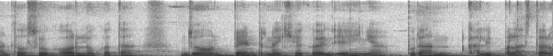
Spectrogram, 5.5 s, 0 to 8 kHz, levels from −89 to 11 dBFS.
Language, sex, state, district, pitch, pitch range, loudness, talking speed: Bhojpuri, male, Bihar, East Champaran, 115 Hz, 110-115 Hz, -17 LUFS, 150 wpm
